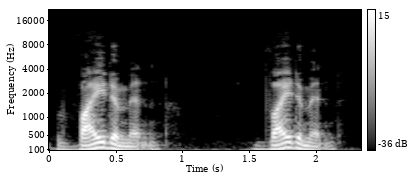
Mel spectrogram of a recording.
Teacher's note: we're pronouncing that T sound like a D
